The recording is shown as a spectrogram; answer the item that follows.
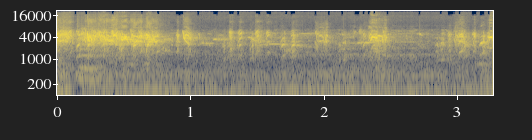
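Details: Short, high sparrow chirps, loudest at the start, then softer scattered notes.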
